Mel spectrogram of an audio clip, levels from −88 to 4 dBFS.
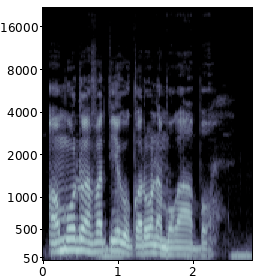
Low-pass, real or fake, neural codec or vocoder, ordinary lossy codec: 19.8 kHz; fake; vocoder, 44.1 kHz, 128 mel bands every 256 samples, BigVGAN v2; none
